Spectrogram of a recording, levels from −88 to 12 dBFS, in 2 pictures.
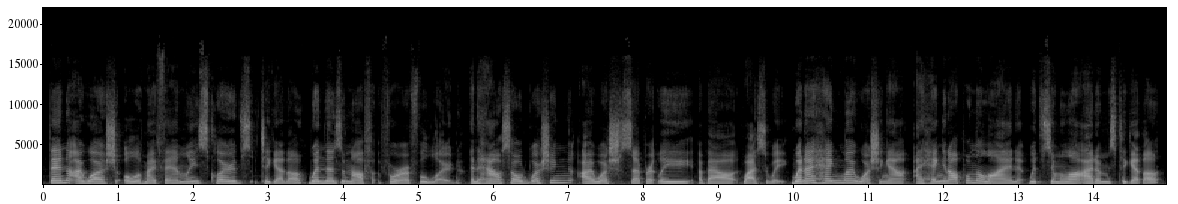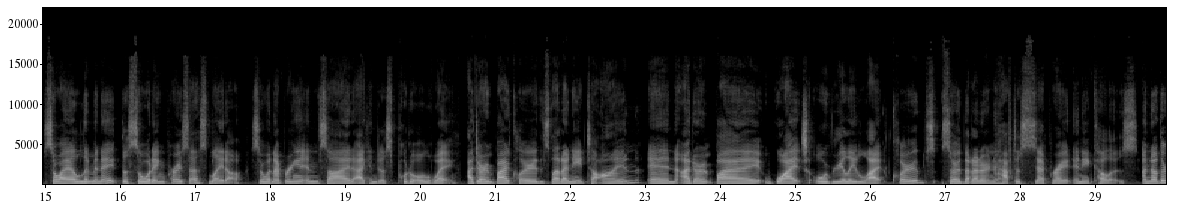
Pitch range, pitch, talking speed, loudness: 200-235 Hz, 215 Hz, 180 wpm, -28 LUFS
